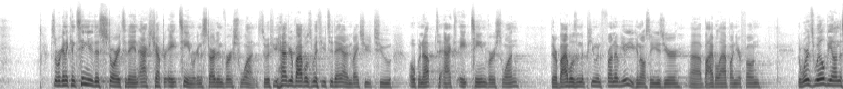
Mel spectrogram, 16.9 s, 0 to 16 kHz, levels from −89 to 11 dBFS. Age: 30-49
